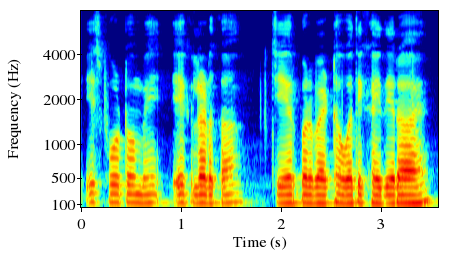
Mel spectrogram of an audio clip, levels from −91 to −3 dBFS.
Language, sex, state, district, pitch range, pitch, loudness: Hindi, male, Uttar Pradesh, Shamli, 125-130 Hz, 125 Hz, -17 LUFS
